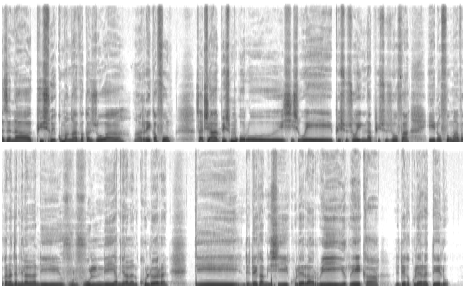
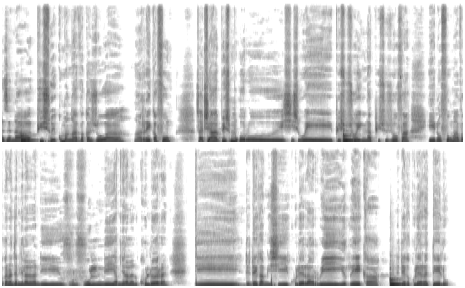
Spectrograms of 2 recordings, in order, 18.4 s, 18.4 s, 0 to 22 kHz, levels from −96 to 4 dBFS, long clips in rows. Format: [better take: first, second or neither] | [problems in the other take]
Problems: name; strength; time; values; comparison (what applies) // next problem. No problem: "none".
first | noise reduction (classical method log-MMSE)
